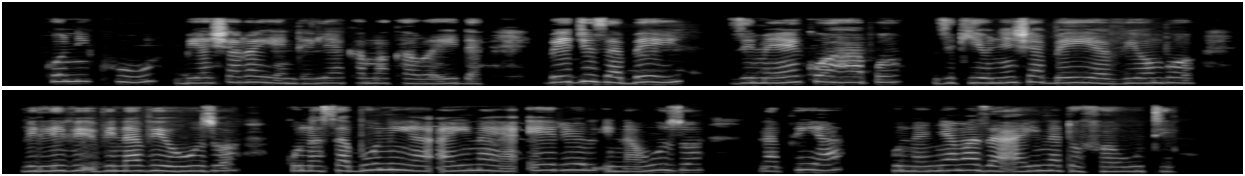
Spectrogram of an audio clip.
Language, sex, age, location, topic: Swahili, female, 25-35, Nairobi, finance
